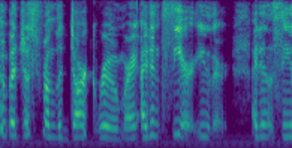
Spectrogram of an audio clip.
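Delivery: ordinary talk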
